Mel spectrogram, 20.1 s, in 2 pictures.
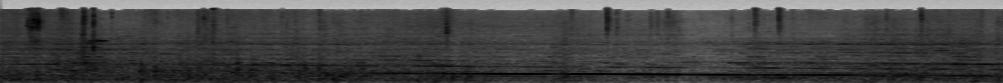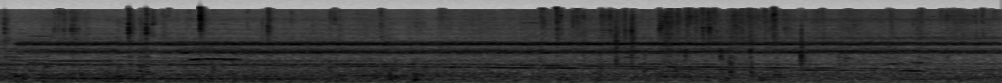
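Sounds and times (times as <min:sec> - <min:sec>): electric train running: 0:05.5 - 0:20.0.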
